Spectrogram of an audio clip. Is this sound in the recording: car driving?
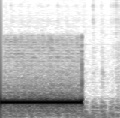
no

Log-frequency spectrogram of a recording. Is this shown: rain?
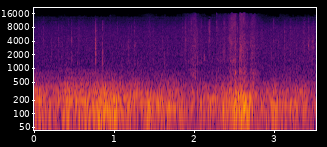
yes

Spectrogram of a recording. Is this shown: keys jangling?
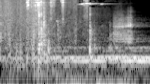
yes

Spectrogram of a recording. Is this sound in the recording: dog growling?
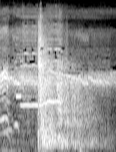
no

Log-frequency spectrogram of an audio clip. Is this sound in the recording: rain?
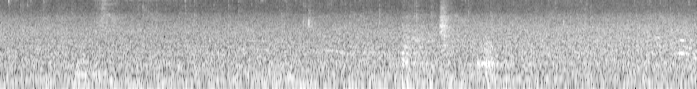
yes

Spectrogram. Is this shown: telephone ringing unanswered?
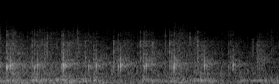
no

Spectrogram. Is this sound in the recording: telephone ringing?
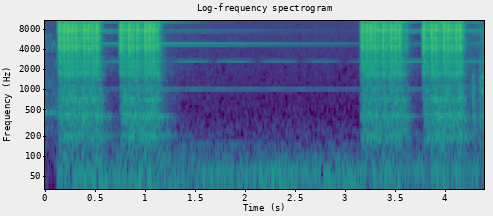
yes

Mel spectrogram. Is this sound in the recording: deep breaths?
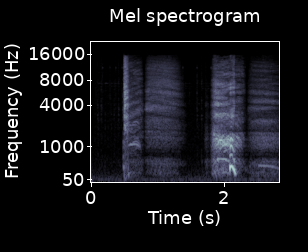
yes

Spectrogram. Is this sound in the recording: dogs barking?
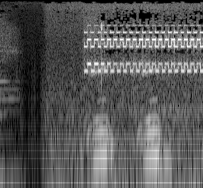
no

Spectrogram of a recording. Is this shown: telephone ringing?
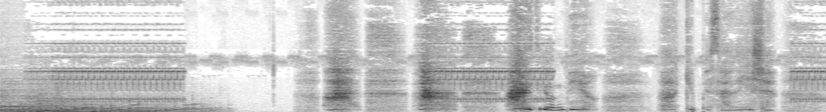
yes

